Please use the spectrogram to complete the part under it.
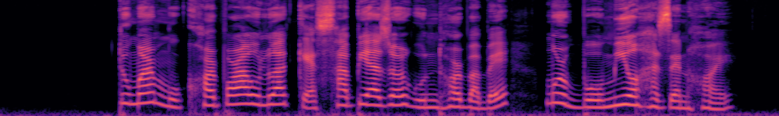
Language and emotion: Assamese, disgusted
